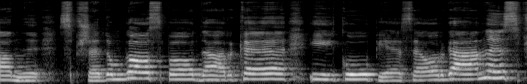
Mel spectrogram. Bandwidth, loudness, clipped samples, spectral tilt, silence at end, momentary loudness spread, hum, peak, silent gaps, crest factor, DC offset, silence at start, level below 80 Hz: over 20 kHz; -17 LUFS; under 0.1%; -5 dB/octave; 0 s; 10 LU; none; -2 dBFS; none; 16 dB; under 0.1%; 0 s; -68 dBFS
